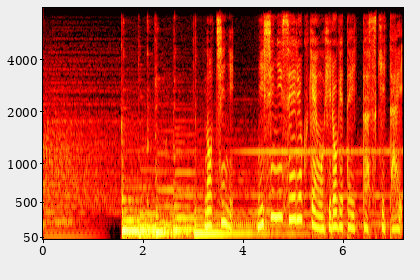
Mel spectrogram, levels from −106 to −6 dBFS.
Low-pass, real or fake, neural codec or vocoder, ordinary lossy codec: 7.2 kHz; real; none; Opus, 32 kbps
